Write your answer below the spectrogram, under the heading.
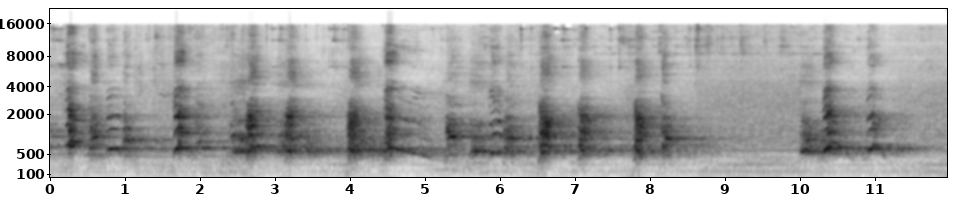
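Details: A small play group of dogs barking rapidly in clusters of quick, overlapping barks, several per second at times, pausing briefly near the end before a final volley of yips.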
